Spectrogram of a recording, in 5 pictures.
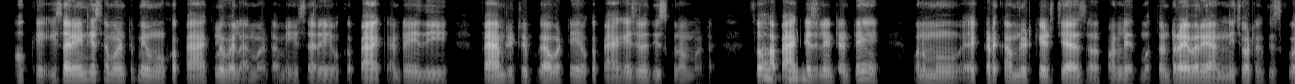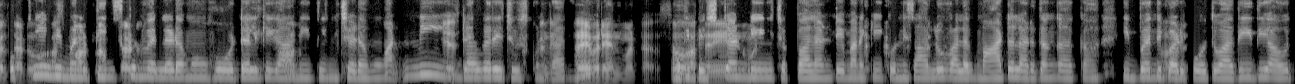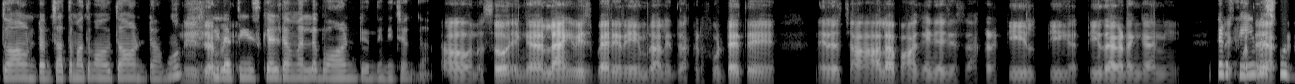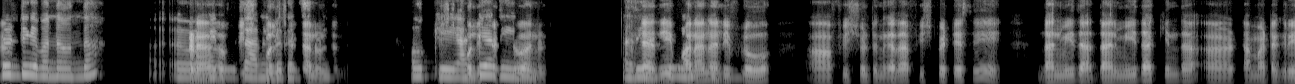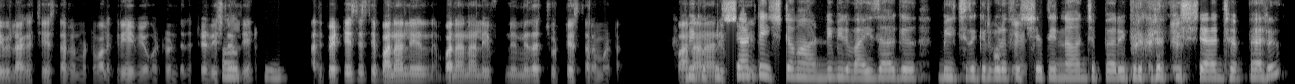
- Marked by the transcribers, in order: in English: "ప్యాక్‌లో"; in English: "ప్యాక్"; in English: "ఫ్యామిలీ ట్రిప్"; in English: "సో"; in English: "కమ్యూనికేట్"; in English: "స్పాట్‌లో"; in English: "యెస్"; in English: "సో"; chuckle; in English: "సో"; in English: "లాంగ్వేజ్"; in English: "ఎంజాయ్"; in English: "ఫేమస్"; in English: "ఫిష్ పోలి"; in English: "ఫ్యామిలీ‌తో"; in English: "ఫిష్ పొలి"; tapping; in English: "బనానా లీఫ్‌లో"; in English: "ఫిష్"; in English: "ఫిష్"; in English: "గ్రేవీ"; in English: "గ్రేవీ"; in English: "బనానా"; in English: "బనానా లీఫ్‌ని"; in English: "బనానా లీఫ్‌ని"; other background noise; in English: "ఫిష్"; in English: "బీచ్"; laughing while speaking: "ఇప్పుడు కూడా ఫిష్యె అని చెప్పారు"; in English: "యెస్"
- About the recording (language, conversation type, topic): Telugu, podcast, మీకు గుర్తుండిపోయిన ఒక జ్ఞాపకాన్ని చెప్పగలరా?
